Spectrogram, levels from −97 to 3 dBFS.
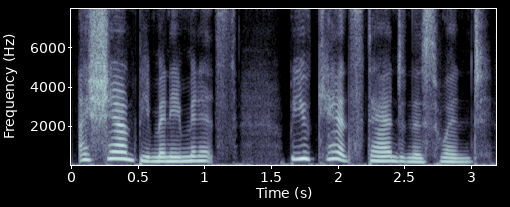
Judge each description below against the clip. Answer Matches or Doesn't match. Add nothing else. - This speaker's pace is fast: Matches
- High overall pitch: Matches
